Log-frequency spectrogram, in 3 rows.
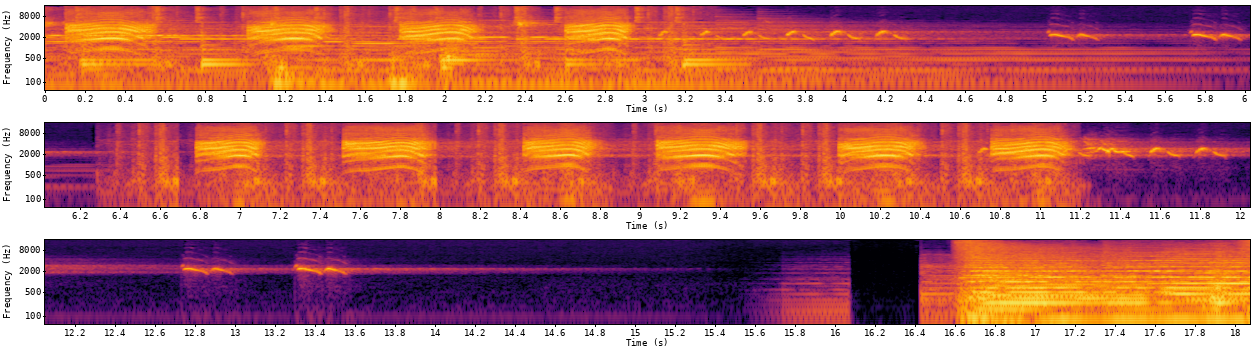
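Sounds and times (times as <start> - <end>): parrot squawking: 0.0 - 4.4, 5.0 - 6.1, 6.8 - 14.0
parrot chirps: 0.1 - 3.1, 5.0 - 6.1, 6.8 - 14.5.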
